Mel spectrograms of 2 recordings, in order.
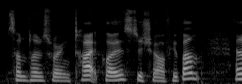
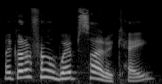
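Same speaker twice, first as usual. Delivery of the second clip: high, louder defensive retort; defensive and a little louder; 7 semitones higher, 5 dB louder than usual. A narrator's reading. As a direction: push back, a bit hurt. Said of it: "you said defensively".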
